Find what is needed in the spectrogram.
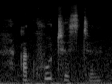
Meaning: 1. superlative degree of akut 2. inflection of akut: strong genitive masculine/neuter singular superlative degree
- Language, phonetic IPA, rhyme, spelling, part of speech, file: German, [aˈkuːtəstn̩], -uːtəstn̩, akutesten, adjective, De-akutesten.ogg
